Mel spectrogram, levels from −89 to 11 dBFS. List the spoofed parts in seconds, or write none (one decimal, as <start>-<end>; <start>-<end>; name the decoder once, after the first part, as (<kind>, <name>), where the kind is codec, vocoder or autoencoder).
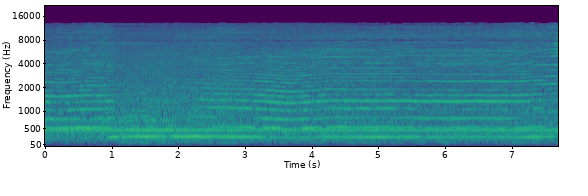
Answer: none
